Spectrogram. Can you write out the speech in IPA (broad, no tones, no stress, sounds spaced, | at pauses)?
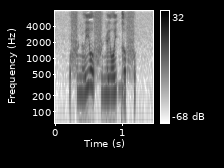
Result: f ə̤ ɳ ə̤ j o f i̤ ɳ j o j ɡ ə f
